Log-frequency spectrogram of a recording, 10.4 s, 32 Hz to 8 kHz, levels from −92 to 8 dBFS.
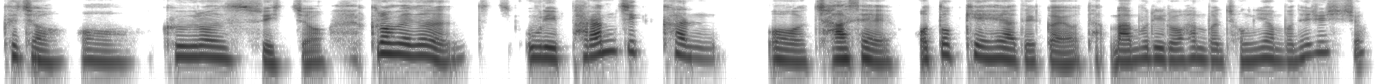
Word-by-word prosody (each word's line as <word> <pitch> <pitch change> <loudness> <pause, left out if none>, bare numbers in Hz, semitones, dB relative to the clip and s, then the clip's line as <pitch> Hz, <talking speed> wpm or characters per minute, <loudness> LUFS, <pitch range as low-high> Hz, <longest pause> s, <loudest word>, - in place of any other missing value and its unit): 그죠. 160 -8 -2
어 140 -2 -7 0.2
그럴 190 -2 +1
수 160 -3 -1
있죠. 120 - -5 0.3
그러면은 205 - +4
즈 - - -21
즈 - - -17
우리 180 -1 +3
바람직한 220 -6 +1 0.4
어 150 -3 0
자세 165 -1 +3 0.2
어떻게 195 +3 0
해야 175 -2 +3
될까요? 135 -3 -3
다 - - -14
마무리로 160 +3 +1
한번 160 -2 -5
정리 150 +3 -5
한번 155 -3 -4
해 205 - -2
주시죠. 255 +1 -7
170 Hz, 265 characters per minute, -22 LUFS, 145-195 Hz, 0.4 s, 그러면은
